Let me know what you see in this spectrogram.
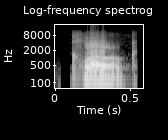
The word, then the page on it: cloak: American English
